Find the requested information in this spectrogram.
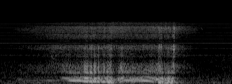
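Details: Single loud, rattling, low coarse snore on a breath in during sleep; snoring.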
